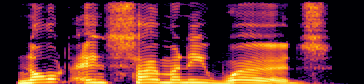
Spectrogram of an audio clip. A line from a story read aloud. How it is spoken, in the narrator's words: shouted Lutse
